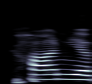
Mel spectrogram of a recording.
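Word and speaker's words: Canha: on the cob with Canna's face on it, and it just says Canna corn. I was like, this ruins it because that's not how you say it. So then Chris came up with Kanya Feel the Love Tonight.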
